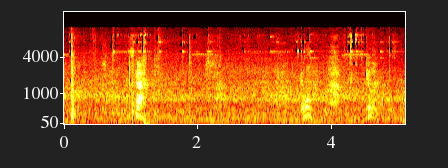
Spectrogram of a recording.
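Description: A dog barks and yelps in short bursts close by.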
